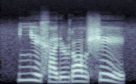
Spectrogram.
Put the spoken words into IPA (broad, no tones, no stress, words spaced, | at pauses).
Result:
ʎe xaɾʲuɭɾɔlˠ ʃe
